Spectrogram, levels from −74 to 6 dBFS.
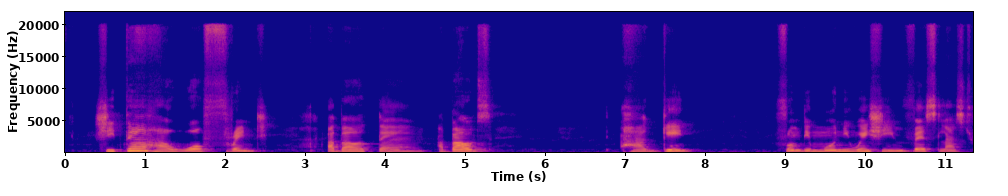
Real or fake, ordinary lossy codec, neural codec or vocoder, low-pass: fake; none; autoencoder, 48 kHz, 128 numbers a frame, DAC-VAE, trained on Japanese speech; none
